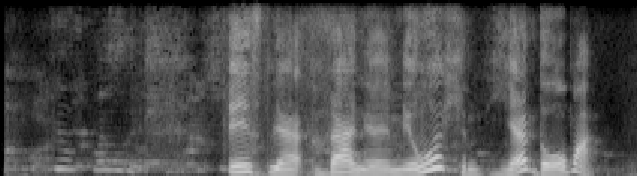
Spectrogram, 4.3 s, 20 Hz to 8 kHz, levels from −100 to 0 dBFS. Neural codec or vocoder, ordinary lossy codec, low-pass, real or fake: codec, 16 kHz, 2 kbps, FunCodec, trained on Chinese and English, 25 frames a second; none; none; fake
